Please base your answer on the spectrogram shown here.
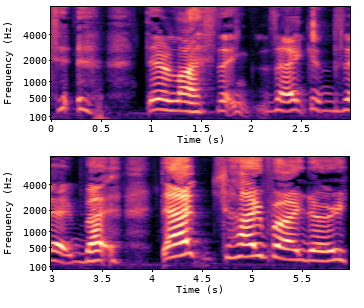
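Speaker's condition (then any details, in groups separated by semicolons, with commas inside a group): Cerebral palsy; not degenerative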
